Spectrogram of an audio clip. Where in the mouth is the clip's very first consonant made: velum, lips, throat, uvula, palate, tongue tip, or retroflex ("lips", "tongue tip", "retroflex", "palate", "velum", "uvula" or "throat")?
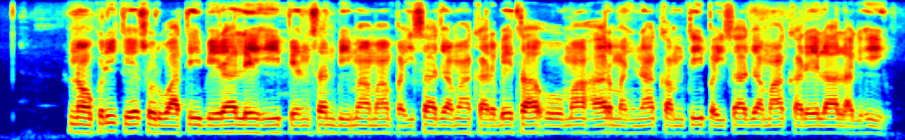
tongue tip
